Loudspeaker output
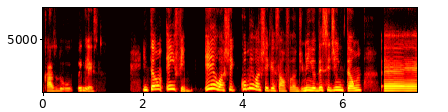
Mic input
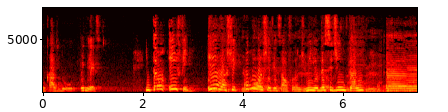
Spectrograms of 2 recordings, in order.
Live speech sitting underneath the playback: Yes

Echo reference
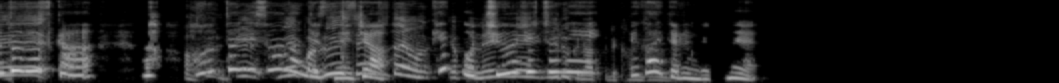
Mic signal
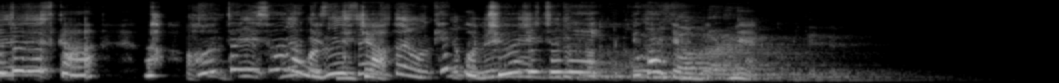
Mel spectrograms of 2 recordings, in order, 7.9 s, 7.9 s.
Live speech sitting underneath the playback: Yes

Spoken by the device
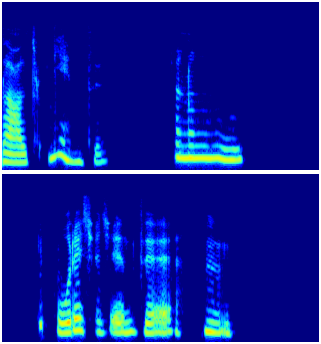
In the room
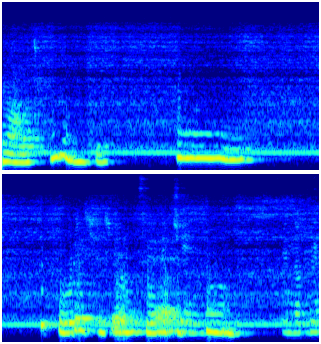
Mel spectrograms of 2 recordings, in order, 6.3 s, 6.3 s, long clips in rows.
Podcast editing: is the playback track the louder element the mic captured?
Yes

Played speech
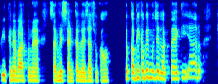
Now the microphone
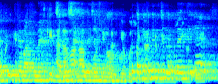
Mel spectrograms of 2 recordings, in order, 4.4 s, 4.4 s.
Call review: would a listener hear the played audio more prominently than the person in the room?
Yes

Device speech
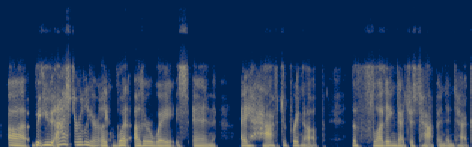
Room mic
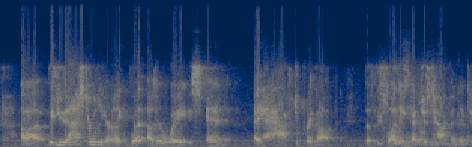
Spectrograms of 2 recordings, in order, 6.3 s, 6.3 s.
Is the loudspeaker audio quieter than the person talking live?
No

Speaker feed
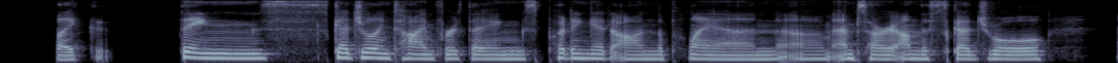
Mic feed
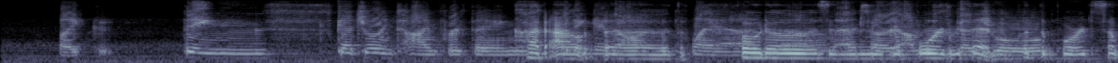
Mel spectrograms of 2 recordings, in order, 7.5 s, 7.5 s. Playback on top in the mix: No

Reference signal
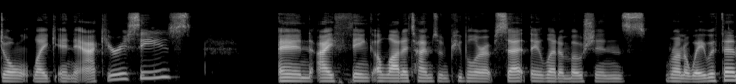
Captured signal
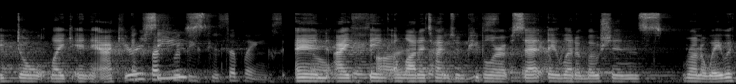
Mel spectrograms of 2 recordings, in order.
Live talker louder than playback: No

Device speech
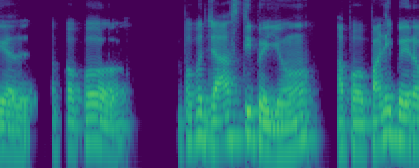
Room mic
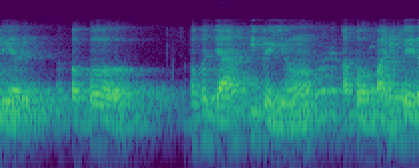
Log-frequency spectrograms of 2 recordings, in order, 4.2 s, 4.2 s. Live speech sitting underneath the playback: Yes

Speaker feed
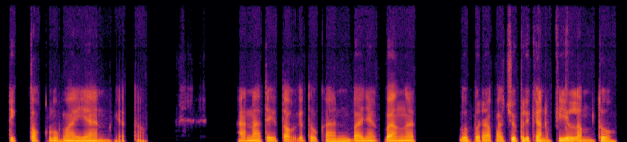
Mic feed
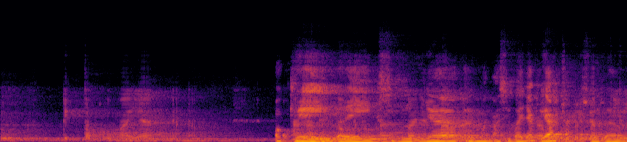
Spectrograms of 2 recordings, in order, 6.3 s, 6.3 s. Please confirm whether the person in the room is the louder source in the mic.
Yes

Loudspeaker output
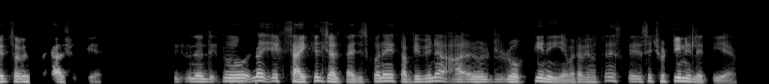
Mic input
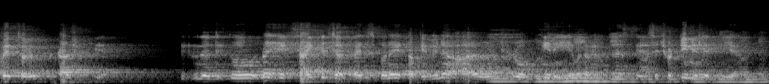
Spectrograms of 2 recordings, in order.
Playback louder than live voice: Yes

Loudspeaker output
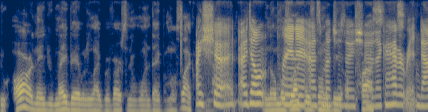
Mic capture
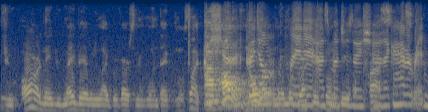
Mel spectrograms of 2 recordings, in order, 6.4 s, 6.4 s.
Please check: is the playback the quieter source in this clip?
Yes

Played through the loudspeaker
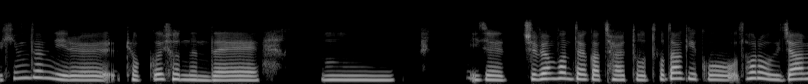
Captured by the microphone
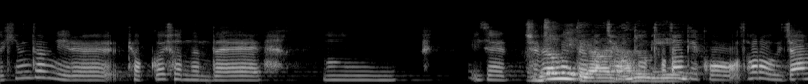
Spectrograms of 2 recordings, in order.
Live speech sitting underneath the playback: No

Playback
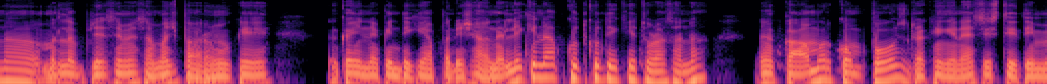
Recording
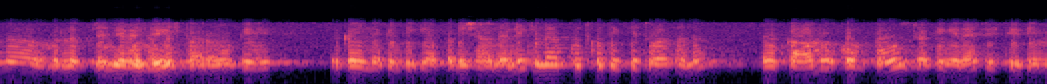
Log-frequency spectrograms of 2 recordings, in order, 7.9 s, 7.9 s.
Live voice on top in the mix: Yes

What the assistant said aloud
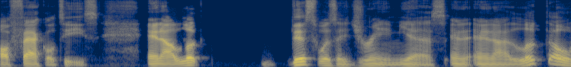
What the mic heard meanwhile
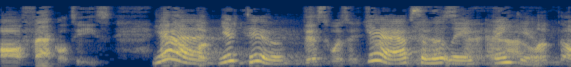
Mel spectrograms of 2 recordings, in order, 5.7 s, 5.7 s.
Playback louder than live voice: No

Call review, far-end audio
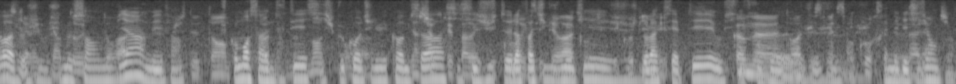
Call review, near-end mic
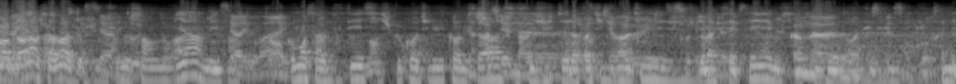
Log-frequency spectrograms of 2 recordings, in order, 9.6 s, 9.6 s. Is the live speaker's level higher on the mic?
No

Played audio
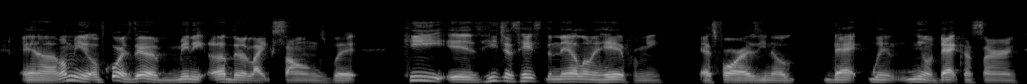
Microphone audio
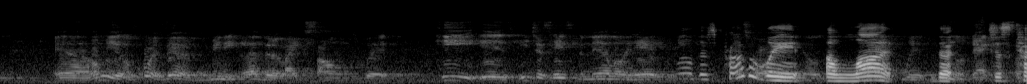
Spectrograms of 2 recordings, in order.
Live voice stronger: Yes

